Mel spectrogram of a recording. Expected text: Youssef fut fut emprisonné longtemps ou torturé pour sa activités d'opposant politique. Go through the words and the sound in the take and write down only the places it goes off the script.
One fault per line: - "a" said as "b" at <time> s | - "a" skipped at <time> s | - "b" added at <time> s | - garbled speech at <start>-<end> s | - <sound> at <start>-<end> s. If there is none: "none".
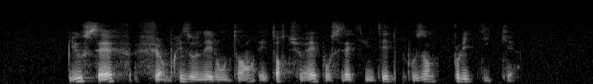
- "fut" skipped at 1.6 s
- "ou" said as "et" at 2.6 s
- "sa" said as "ses" at 3.3 s
- dropout at 4.0-4.0 s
